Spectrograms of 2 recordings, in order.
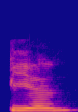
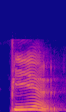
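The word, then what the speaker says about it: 变: As we said in one of the previous lessons, e, a, n is pronounced yen, yen. So b, yen, bien. With the fourth tone, bien, bien.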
